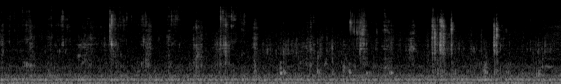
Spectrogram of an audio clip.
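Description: Close mouth sounds of eating and drinking: scattered wet clicks and smacks of chewing and of sipping through a straw from a fountain-drink cup, over a steady low hum in the car's cabin.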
